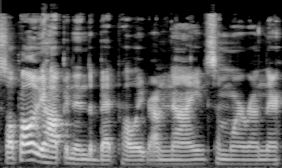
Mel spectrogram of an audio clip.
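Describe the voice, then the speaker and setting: A man's fairly low voice at a very fast pace. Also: very clean recording, silent background. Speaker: youtuber podcaster. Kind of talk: casual solo podcast.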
